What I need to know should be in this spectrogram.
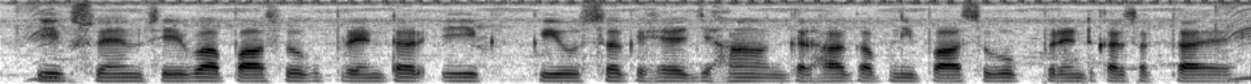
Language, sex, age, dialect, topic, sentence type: Hindi, male, 18-24, Kanauji Braj Bhasha, banking, statement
